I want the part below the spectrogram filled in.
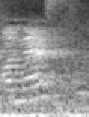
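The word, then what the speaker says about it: honest: हमारे ही is dash ऑनेस्ट मैन। अब देखो एच हमारा क्या है, कॉन्सोनेंट है, लेकिन इसकी आवाज जो है क्या है ओ से, इसमें एच हमारा साइलेंट है, तो यहाँ लिखेंगे एन।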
